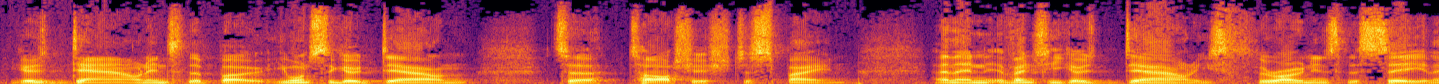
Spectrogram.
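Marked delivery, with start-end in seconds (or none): none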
